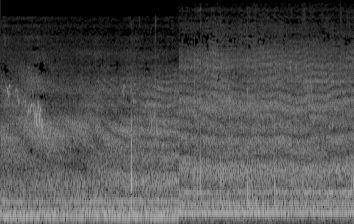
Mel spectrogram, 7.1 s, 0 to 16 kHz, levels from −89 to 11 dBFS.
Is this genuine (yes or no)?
no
